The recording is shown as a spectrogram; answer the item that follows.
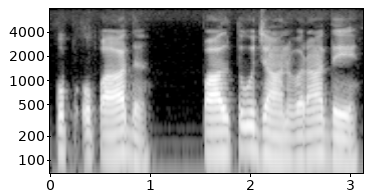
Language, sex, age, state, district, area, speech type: Punjabi, male, 18-30, Punjab, Jalandhar, urban, spontaneous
